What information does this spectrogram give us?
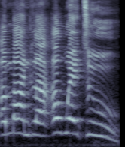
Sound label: Group Chants; Spectrasonics; Supreme Beats; African Contemporary; Yebo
